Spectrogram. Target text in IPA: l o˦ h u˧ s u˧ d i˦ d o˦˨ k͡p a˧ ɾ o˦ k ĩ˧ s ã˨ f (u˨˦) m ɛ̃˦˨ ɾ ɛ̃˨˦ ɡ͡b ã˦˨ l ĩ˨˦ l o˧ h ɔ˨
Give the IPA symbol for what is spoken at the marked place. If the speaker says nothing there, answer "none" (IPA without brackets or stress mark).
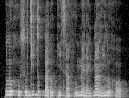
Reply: u˨˦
